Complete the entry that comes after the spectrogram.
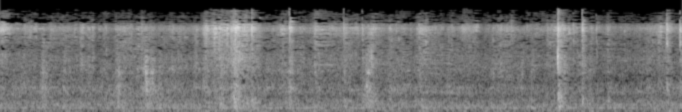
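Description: Passenger coaches of a departing train rolling past, a steady rumble of wheels on the track. Sharp clacks of wheels crossing rail joints come about two seconds in and again a little after five seconds.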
